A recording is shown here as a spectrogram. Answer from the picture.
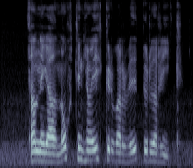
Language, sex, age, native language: Icelandic, male, 20-29, Icelandic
